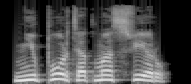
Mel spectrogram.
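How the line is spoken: Grumbled. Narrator (Russian): У меня, само собой, получилось проворчать это, а не сказать нормально

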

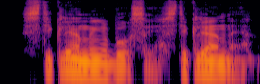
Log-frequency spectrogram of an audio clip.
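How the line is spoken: Tired. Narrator (Russian): устало произнес Игорь

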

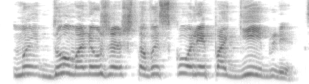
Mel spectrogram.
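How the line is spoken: Tearful then joyful laughter. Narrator (Russian): сказала Валя со слезами, но тут же начала громко смеяться от радости

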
